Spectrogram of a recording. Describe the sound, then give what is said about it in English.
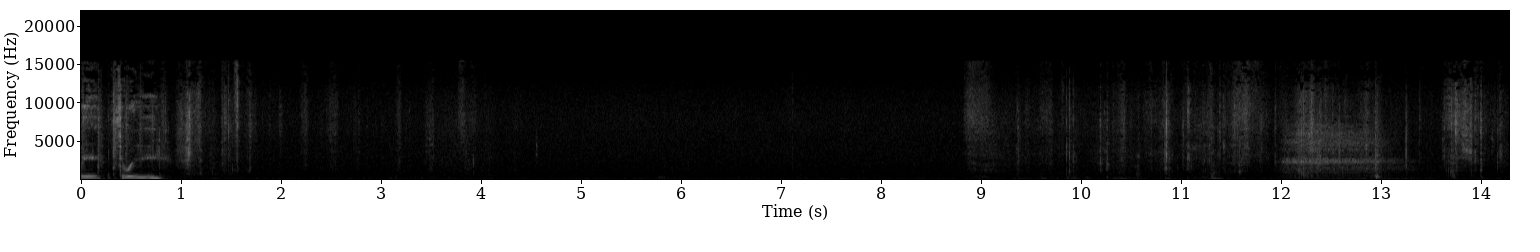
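Tarot cards being shuffled: a brief, loud burst of papery riffling at the start, then soft, low rustling and handling that grows busier and louder again toward the end. “So let's pull some cards for you and see what needs to come up for Capricorn Rising for”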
